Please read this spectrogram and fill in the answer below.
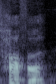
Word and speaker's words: Rafa: named him raphael and they pronounced their r's with like an h so it would be rafael and jordan is just hoffa but they would spell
